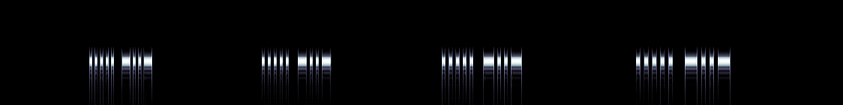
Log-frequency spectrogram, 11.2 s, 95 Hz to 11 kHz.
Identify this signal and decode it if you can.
Morse code, heard as a keyed tone, about 30 wpm, 700 Hz. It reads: 5X 5X 5X 5X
